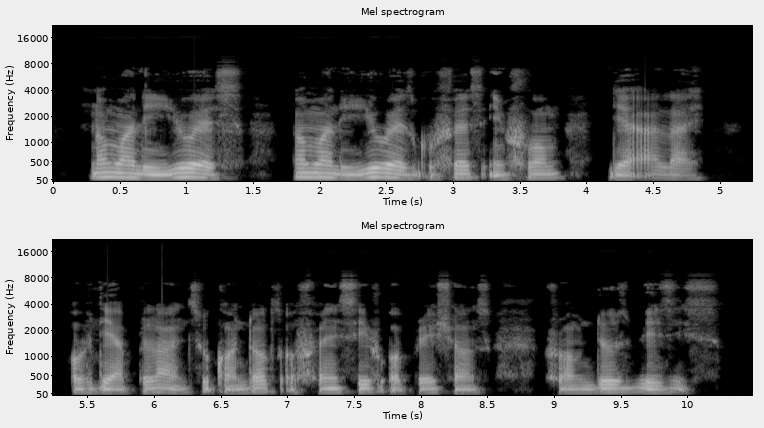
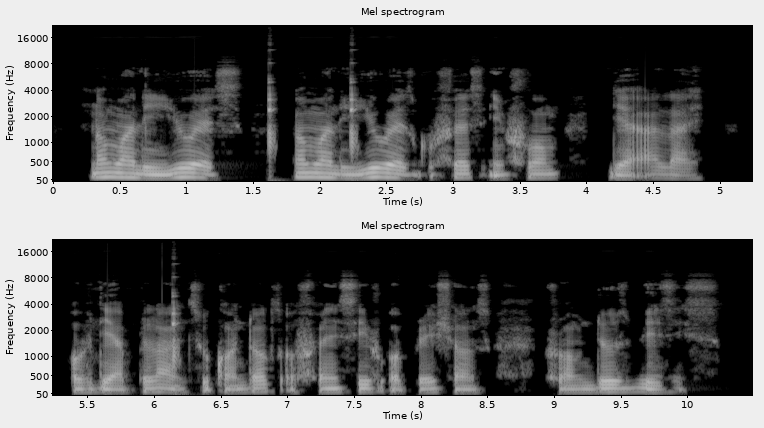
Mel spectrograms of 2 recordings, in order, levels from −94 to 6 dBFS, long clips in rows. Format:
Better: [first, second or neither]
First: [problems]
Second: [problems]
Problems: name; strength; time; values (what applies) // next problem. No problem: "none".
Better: first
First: none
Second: noise reduction (classical method spectral subtraction)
